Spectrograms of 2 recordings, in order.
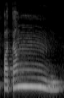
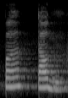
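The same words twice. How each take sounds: First: पतंग with a long hummed ng through the nose; पतंग very slowly, sound resonating in the nose; nasal anusvar. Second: पतग split slowly into parts with no nasal sound; पतग with a plain oral vowel before ग; without the nasal. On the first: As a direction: draw out the nasal end of पतंग. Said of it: "नाक से आवाज़ आती है". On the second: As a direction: say पतग slowly, leaving out the anusvar. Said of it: "जब हमने इस मात्रा को बोला साथ में तो". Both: Shown as a demonstration.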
